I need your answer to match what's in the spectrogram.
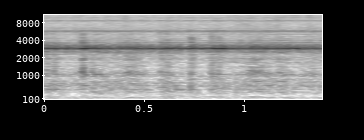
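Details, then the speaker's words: Axial SCX10 Rubicon crawler with Castle Creations Sidewinder 3 sensorless ESC and brushless motor, run very slowly under load: high thin chirping beeps as the ESC fires the phases, stuttering pulses; sensorless ESC cogging at low speed. "now if I just run this really slowly if you listen hear the beep beep beeping that's the ESC firing the phases and it's really slow"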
